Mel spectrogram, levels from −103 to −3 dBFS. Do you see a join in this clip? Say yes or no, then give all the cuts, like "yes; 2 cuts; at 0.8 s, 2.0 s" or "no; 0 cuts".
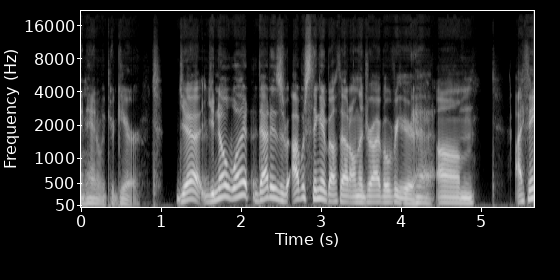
no; 0 cuts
